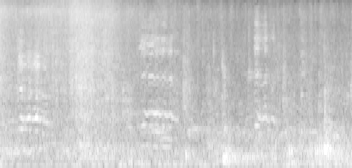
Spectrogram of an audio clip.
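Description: Aradi goats bleating, three short wavering calls, over a rushing hiss of grain feed poured from a bucket into their trough early on.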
